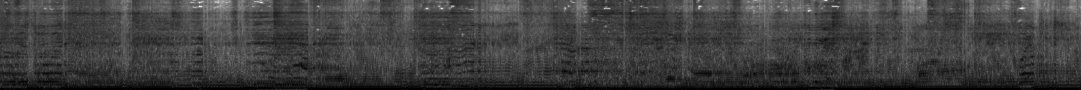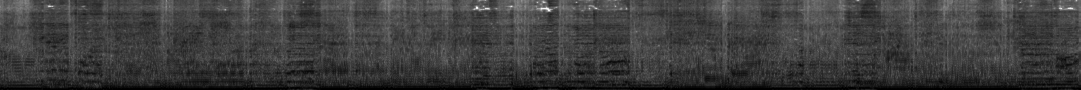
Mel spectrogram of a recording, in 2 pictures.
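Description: Live R&B song played loud through a concert sound system, with a heavy bass line stepping from note to note and a woman's vocals over it.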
